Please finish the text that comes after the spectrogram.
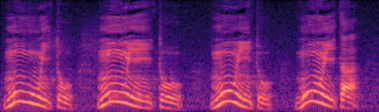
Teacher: o som ele ressoa não só na cavidade bucal como também na cavidade nasal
